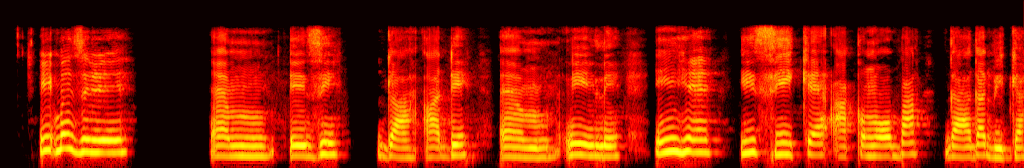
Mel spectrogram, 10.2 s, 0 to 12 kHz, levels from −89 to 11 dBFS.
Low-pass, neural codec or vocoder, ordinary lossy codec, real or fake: 7.2 kHz; codec, 16 kHz, 4 kbps, FreqCodec, larger model; none; fake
